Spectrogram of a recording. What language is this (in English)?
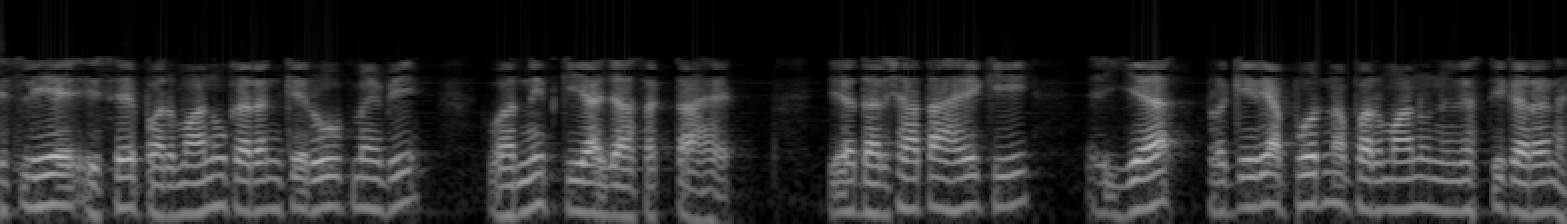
Hindi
